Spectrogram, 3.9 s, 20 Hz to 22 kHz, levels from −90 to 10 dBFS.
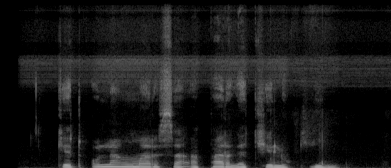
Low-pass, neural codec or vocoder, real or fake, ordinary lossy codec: none; none; real; none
